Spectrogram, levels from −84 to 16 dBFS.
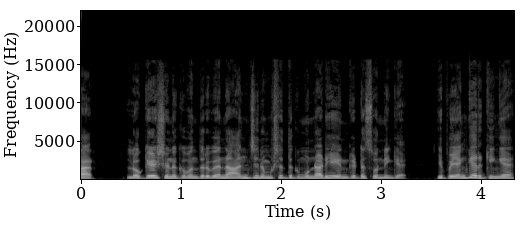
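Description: Nothing in the speech stood out as a technical fault on listening.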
